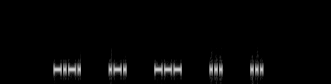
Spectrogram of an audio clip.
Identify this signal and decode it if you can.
Morse code, heard as a keyed tone, about 54 wpm, spaced as for 24 wpm, 700 Hz. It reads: CROSS
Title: 4x Character Spacing - Top 500 Words - 50wpm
